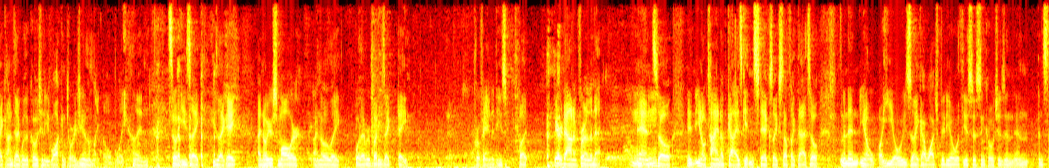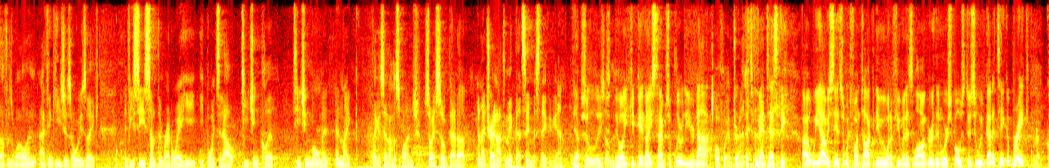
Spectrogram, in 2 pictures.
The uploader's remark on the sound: live from The 72 Tavern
